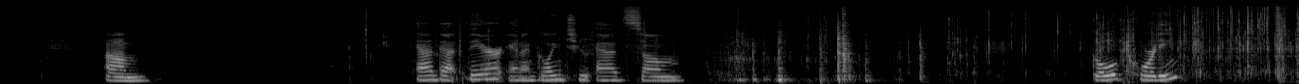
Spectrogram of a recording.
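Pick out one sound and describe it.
An older woman talks calmly into a microphone, close by.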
